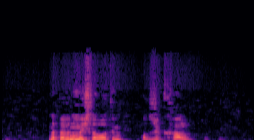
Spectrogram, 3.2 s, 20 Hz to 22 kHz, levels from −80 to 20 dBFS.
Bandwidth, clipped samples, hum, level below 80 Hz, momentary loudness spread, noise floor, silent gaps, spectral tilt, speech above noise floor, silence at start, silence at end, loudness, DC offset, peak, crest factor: 14 kHz; under 0.1%; none; -52 dBFS; 16 LU; -61 dBFS; none; -6 dB/octave; 44 dB; 0.6 s; 0.8 s; -18 LUFS; under 0.1%; -2 dBFS; 18 dB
